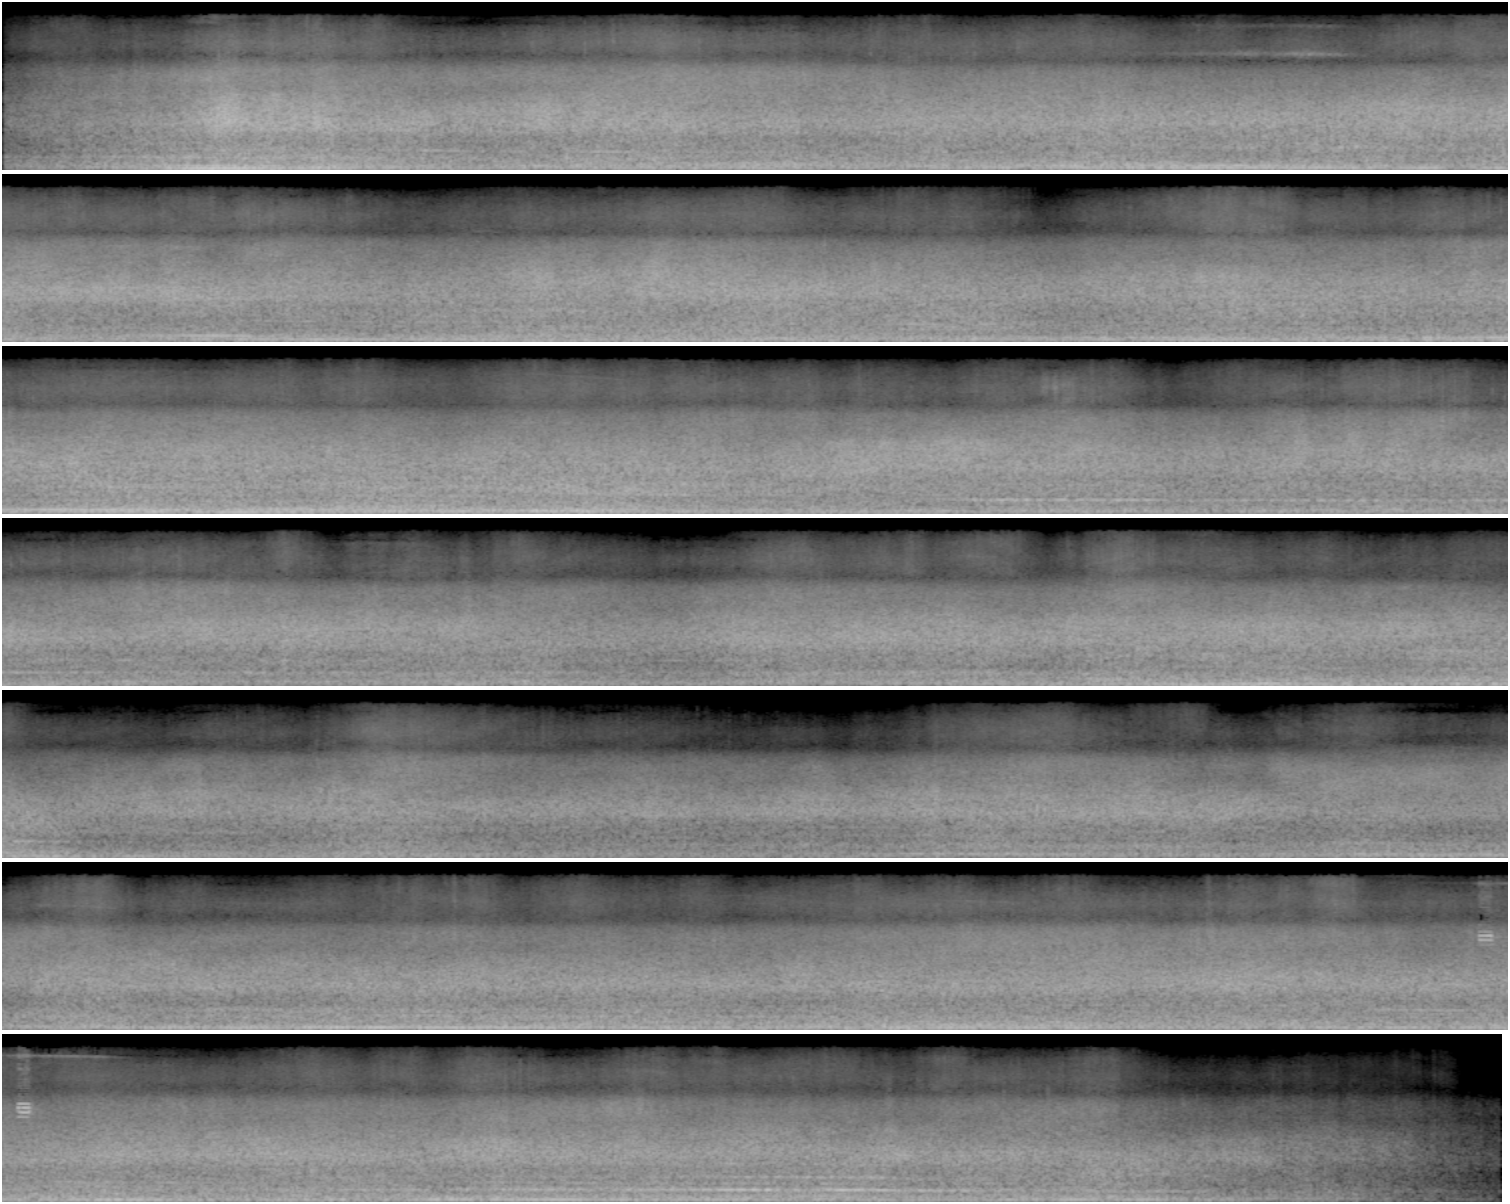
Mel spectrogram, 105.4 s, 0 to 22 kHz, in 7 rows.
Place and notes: erkrath, hochdahler strasse, autobahn, a3
soundmap: erkrath/ nrw
verkehr auf der A3 aufgenommen morgens im märz 2007 auf einer kleinen autobahnbrücke
project: social ambiences/ - in & outdoor nearfield recordings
